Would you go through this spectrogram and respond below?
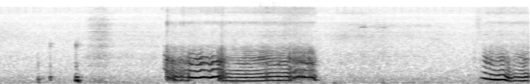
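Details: A Chihuahua snores loudly. A few soft taps come first, then a two-second whistling, harmonic snore whose pitch steps down midway, followed by the start of another wavering snore.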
